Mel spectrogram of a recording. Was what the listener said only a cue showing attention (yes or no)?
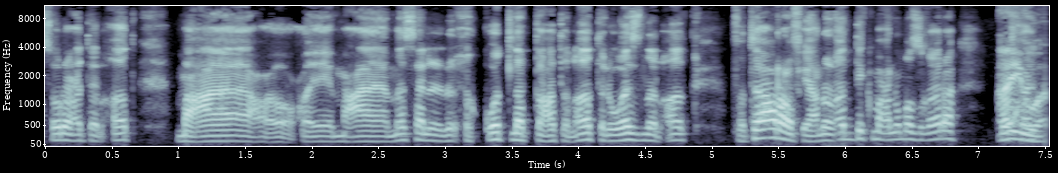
no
